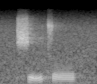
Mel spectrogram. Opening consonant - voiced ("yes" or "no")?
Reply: no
